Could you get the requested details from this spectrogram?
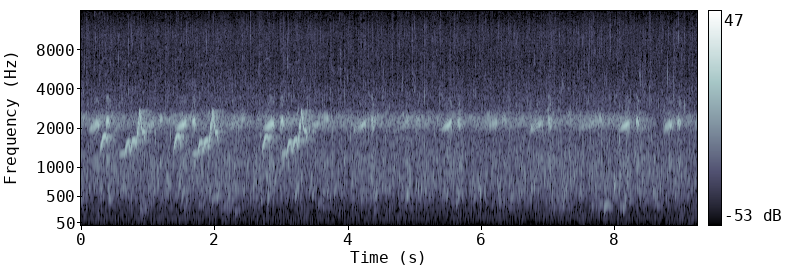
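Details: Eastern whip-poor-will at night gives three quick whistled phrases with upswept endings, then falls silent while a frog chorus continues with short high chirps every second or so.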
